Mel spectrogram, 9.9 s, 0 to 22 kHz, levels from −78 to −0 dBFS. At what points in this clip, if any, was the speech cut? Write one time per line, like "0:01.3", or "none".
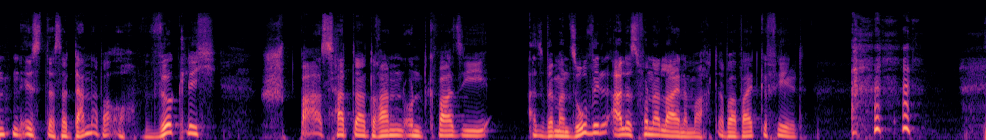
none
